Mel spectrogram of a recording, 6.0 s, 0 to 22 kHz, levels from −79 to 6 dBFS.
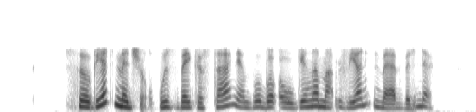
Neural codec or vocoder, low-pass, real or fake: codec, 16 kHz in and 24 kHz out, 0.4 kbps, LongCat-Audio-Codec, four codebook decoder; 3.6 kHz; fake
